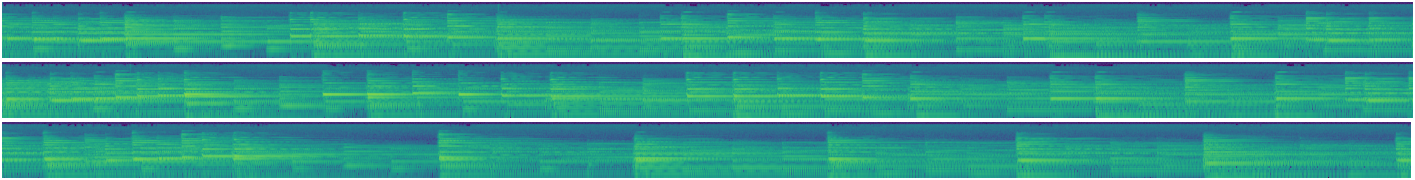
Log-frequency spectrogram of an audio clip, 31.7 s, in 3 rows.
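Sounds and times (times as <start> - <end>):
piano canon: 0.0 - 31.7.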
